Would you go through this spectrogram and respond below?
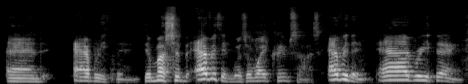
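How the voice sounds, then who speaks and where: Middle-aged man, higher-pitched voice, live streaming. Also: big pitch swings, fairly quick, a bit bright. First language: English. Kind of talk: casual chat answering live viewers, telling travel anecdotes.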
